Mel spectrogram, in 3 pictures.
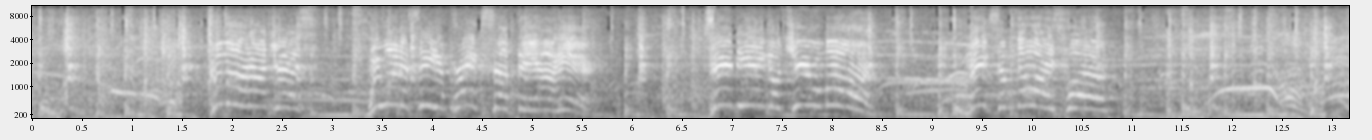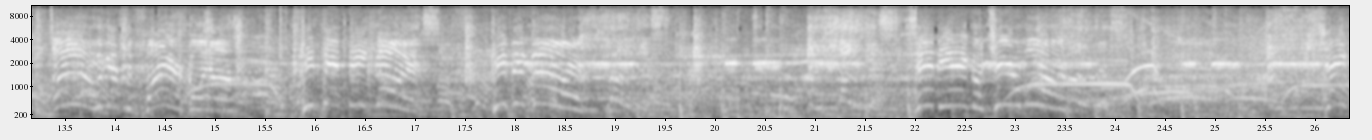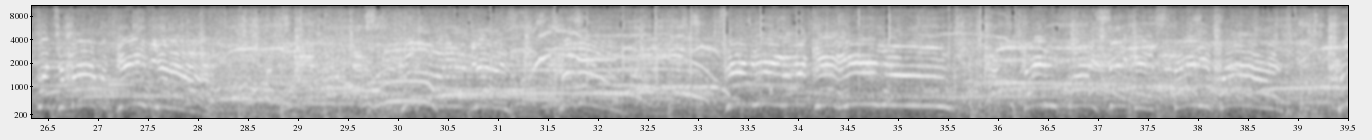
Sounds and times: Music: 0.0 - 39.5
Speech: 1.8 - 2.8, 3.4 - 5.7, 6.8 - 8.4, 9.4 - 10.8, 13.4 - 15.3, 15.9 - 17.2, 17.8 - 19.2, 26.1 - 28.1, 33.3 - 35.5, 36.2 - 38.8.

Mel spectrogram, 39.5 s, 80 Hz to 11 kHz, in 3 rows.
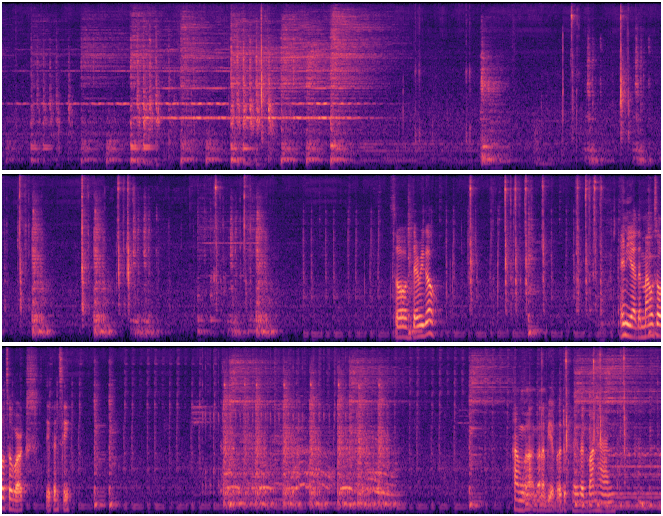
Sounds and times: Typewriter: 14.8 - 16.1, 22.0 - 25.2.

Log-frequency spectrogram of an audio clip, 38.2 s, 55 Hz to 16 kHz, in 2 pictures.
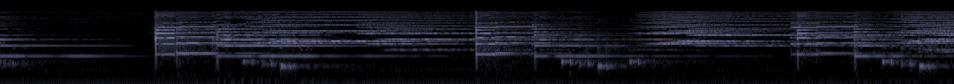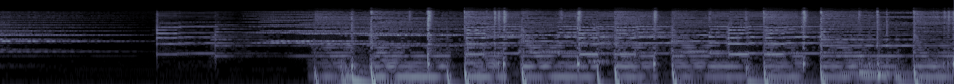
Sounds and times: Music: 0.0 - 38.1.

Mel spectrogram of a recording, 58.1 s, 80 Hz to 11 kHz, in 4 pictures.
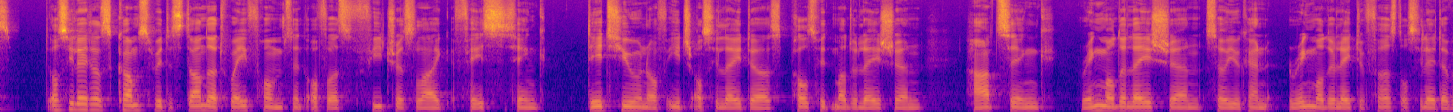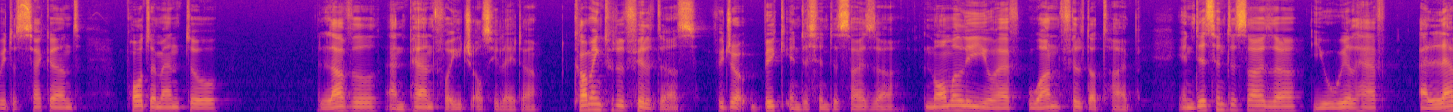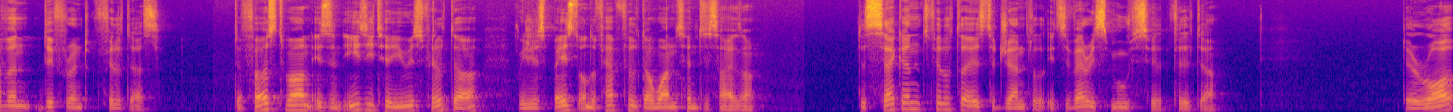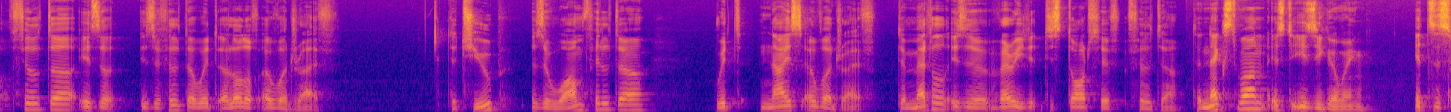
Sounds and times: Speech: 0.0 - 16.8, 17.7 - 30.8, 31.4 - 36.7, 37.6 - 41.3, 43.1 - 47.0, 47.9 - 50.1, 50.8 - 58.1.

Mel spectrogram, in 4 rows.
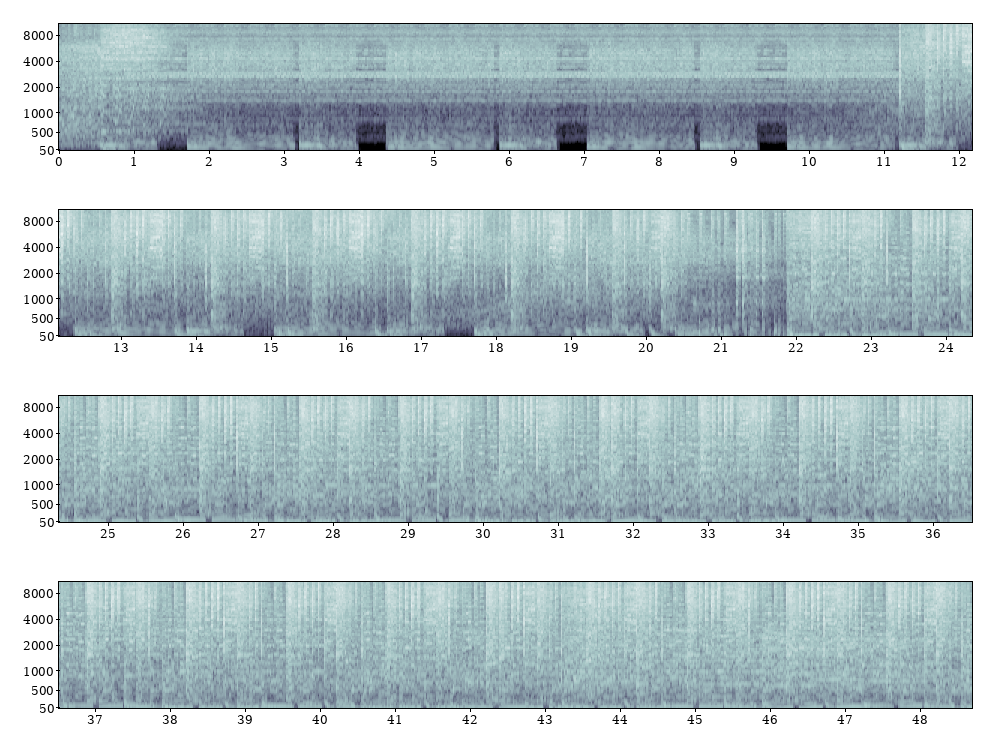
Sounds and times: Techno: 0.0 - 48.6.

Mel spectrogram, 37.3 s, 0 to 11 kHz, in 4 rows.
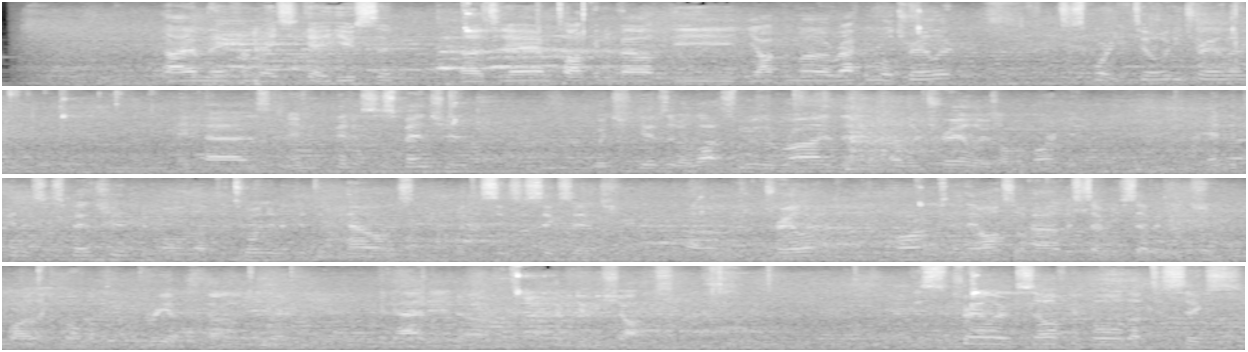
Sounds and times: Speech: 1.2 - 9.4, 10.6 - 13.0, 13.7 - 17.5, 18.4 - 33.4, 34.8 - 37.3.

